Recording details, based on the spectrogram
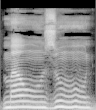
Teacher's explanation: sifat hurufnya z, kena bunyi macam lebah kan, jadi mauzun.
